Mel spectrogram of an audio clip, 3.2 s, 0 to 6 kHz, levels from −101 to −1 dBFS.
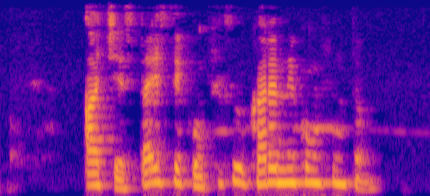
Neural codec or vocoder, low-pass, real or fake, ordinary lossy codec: none; 5.4 kHz; real; Opus, 64 kbps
